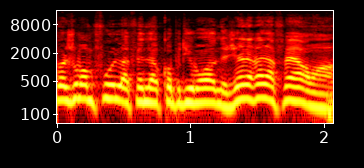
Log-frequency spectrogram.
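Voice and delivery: southern French club supporter caricature; dismissive Jean-Mi character. Acted. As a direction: shrug off the tournament with mock indignation. Jean-Mi dismisses the World Cup. (supporter méridional parodique, faussement indigné)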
